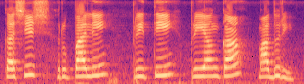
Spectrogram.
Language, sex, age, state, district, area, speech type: Marathi, female, 30-45, Maharashtra, Amravati, urban, spontaneous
